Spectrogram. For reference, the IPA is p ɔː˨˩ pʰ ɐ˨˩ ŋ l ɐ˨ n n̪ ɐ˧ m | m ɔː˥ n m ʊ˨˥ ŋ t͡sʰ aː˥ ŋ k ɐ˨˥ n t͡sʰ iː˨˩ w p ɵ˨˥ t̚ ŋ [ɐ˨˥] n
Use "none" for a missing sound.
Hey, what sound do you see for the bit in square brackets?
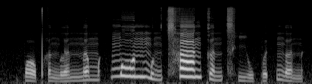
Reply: ɐ˨˩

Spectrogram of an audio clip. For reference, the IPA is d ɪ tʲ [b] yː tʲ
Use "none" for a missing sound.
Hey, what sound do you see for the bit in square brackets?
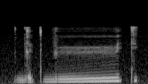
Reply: b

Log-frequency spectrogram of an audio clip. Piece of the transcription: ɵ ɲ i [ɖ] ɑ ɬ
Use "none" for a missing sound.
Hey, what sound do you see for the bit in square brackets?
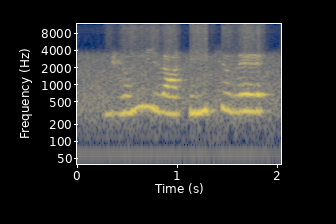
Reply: ð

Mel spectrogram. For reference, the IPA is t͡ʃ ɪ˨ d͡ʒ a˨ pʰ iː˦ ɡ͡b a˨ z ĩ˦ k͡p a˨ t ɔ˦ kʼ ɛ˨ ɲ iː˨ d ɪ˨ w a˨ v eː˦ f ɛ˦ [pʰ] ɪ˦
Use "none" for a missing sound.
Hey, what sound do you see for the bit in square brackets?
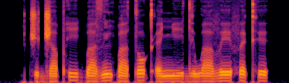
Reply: kʰ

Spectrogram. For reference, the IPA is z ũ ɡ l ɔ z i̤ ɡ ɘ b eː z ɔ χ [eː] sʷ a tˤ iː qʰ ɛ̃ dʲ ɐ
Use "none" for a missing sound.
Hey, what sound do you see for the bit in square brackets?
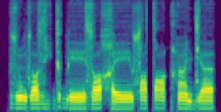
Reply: eː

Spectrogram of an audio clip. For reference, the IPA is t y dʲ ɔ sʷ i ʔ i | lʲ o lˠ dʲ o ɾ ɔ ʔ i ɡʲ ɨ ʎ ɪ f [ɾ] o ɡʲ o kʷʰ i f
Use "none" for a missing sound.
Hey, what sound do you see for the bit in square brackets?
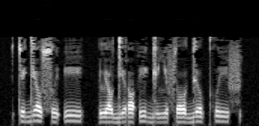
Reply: ɾ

